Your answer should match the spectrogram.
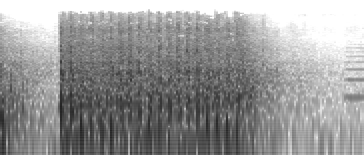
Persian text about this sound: به نشانه وجود افراد مسلح در ایزه، شخصی با لباس بختیاری تیراندازی هوایی می‌کند.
